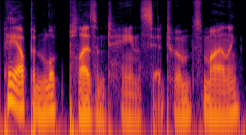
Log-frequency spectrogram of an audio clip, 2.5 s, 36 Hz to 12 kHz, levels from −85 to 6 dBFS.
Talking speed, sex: 245 wpm, male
